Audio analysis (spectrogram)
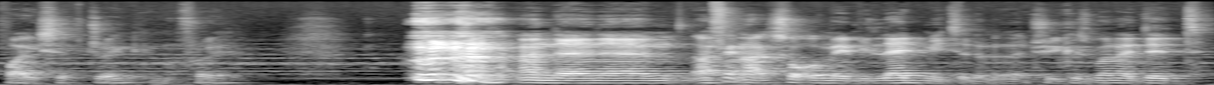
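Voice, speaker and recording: A man from Wales, a guest telling his own story in a candid interview, halting, with many fillers and restarts. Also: lowish voice, vocal fry. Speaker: guest, army veteran. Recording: echoey room with music behind.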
